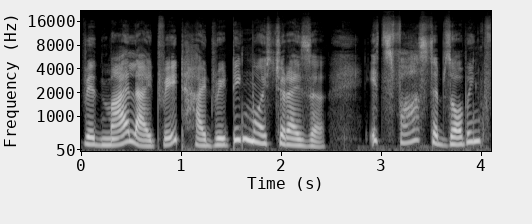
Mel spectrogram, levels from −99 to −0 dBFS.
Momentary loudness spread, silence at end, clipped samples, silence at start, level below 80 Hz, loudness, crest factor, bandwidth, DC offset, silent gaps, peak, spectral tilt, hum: 8 LU; 0 s; under 0.1%; 0.05 s; -64 dBFS; -26 LUFS; 18 dB; 16.5 kHz; under 0.1%; none; -8 dBFS; -4.5 dB/octave; none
